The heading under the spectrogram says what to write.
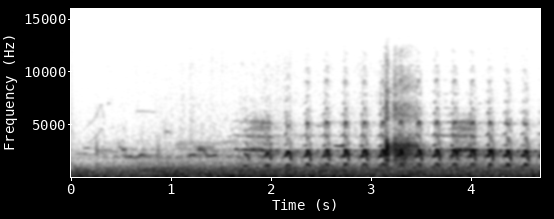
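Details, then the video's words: A male Northern Flicker sings a steady series of sharp, high notes, about three a second, over heavy rushing background noise: a spring territorial song given from the top of a tree while establishing a breeding territory. "Northern Flicker Woodpecker Territorial Call"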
